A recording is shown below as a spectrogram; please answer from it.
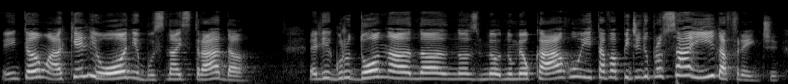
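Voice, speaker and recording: A woman preaching a sermon as a personal story, going from hushed to emphatic. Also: high-pitched, unhurried. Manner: animated storytelling, loudness swinging from hushed to emphatic.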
